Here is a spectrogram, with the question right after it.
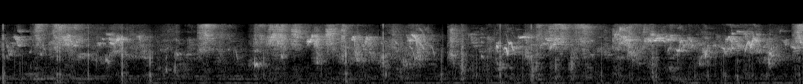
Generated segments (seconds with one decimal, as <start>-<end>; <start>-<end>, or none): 0.6-1.8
